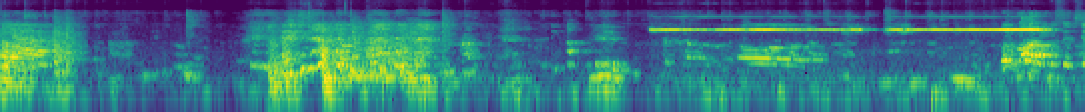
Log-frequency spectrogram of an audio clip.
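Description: A classroom earthquake detector model built with nails that complete a circuit sets off its buzzer, giving a steady high electronic tone for several seconds while students chatter and laugh around it.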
